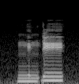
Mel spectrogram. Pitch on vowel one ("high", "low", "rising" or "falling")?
low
